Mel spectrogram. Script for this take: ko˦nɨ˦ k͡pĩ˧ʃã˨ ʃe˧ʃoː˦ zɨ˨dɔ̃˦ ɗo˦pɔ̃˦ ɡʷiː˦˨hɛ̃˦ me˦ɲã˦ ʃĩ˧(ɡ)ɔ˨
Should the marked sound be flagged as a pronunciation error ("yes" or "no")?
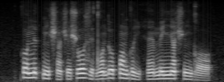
no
